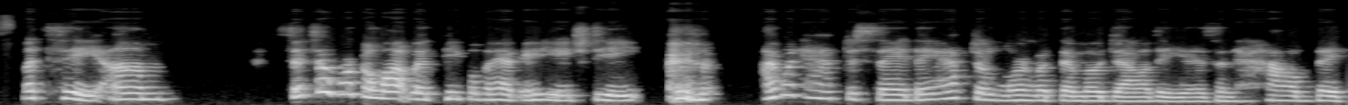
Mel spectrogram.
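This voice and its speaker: A woman of medium pitch talks at a moderate pace in a normal speaking voice with lively intonation. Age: 60s. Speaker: professional organizer. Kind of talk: interview.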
